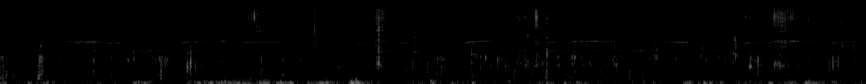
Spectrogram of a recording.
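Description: Faint close-up sounds of people eating rice with their hands off banana leaves: chewing and mouth noises, with small irregular clicks and soft low thumps.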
